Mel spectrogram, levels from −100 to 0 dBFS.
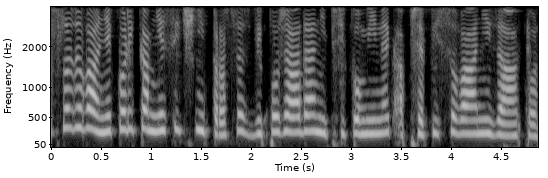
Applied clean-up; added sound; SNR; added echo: neural mask model Resemble Enhance denoiser.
